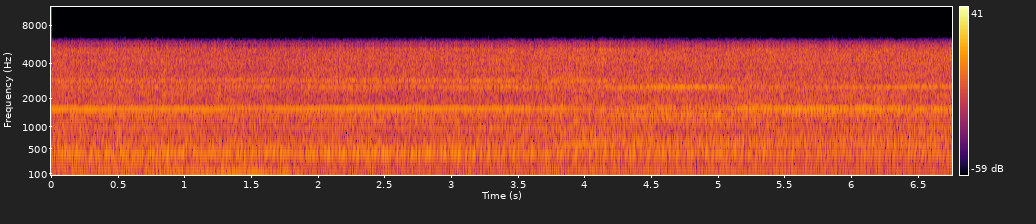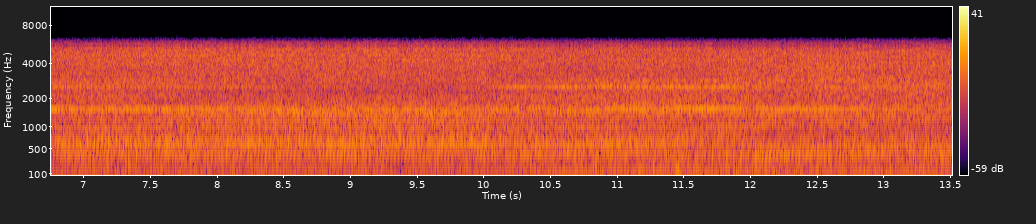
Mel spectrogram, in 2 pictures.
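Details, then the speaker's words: Renault Clio 1.6 16V after a new accessory belt was fitted to cure a noise at the alternator pulley (tensioner bearing or water pump had been suspected): smooth, constant idle with no squeal, chirp or rattle. Problem solved. "então tá aí galera resolvido aí o problema do Renault Crew"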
